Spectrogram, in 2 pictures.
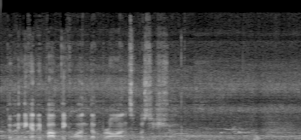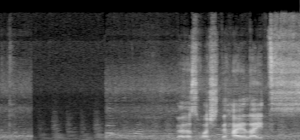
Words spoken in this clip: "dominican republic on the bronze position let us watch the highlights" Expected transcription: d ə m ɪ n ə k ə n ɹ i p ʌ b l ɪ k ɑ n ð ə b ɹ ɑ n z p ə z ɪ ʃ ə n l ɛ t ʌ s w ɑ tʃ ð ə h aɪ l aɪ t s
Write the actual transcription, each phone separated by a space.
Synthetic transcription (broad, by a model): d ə m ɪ n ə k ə n ɹ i p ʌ b l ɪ k ɑ n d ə b ɹ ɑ n s p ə s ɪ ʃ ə n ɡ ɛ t ʌ s w ɑ tʃ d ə h aɪ l aɪ t s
